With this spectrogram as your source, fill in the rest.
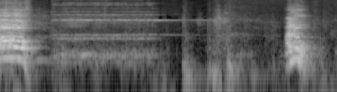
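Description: A telephone bell rings in short bursts at the start and again near the end, with a voice heard briefly in between.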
